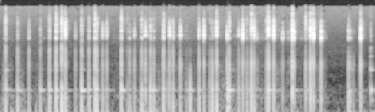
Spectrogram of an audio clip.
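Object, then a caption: Upturned coconut shell bowl. Long fingernails of both hands tap rapidly on an upturned, hollow, empty coconut shell bowl. The taps are quick, dry clicks with bright edges over a low, hollow body and a faint ringing tone. They pause briefly near the end, then resume.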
